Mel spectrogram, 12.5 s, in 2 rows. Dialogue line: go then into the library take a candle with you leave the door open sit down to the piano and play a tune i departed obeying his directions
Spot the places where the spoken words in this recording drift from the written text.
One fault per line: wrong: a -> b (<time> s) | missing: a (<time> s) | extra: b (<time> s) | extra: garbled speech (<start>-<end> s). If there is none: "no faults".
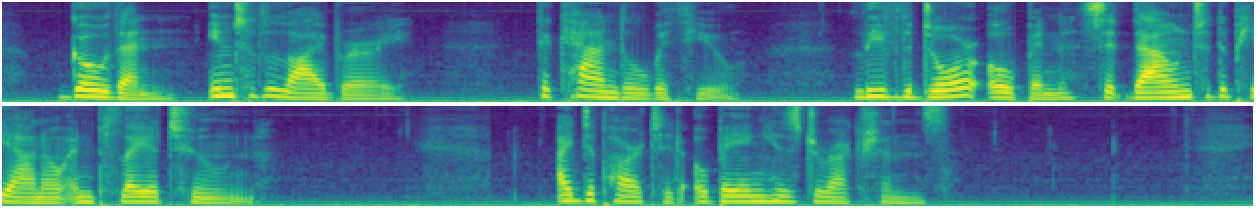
missing: take (2.1 s)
